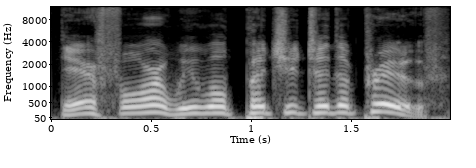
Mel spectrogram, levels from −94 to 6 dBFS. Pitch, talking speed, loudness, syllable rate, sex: 180 Hz, 240 wpm, -15 LUFS, 6.0 syllables/s, male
